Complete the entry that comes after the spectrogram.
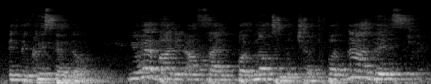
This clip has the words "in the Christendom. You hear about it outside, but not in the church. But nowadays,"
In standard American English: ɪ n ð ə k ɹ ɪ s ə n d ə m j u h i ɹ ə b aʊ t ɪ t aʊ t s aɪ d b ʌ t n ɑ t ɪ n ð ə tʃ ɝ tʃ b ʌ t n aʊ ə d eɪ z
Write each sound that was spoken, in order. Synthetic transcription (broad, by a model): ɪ n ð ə k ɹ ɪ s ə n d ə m j u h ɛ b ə ɪ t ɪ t aʊ t s aɪ d b ʌ t n ɑ t ɪ n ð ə tʃ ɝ tʃ b ʌ t n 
